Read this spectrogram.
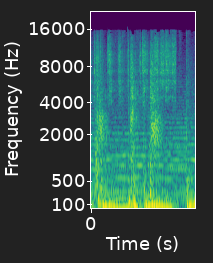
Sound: Royalty free punch SFX

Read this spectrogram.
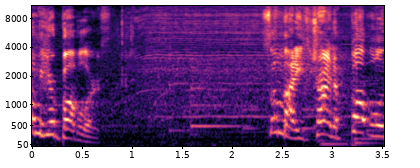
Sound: fan engine humming

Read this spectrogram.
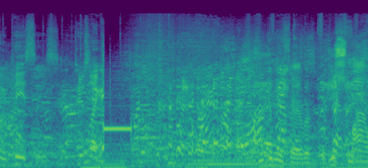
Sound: beep; friends laughing

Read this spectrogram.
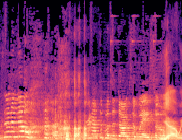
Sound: laughs

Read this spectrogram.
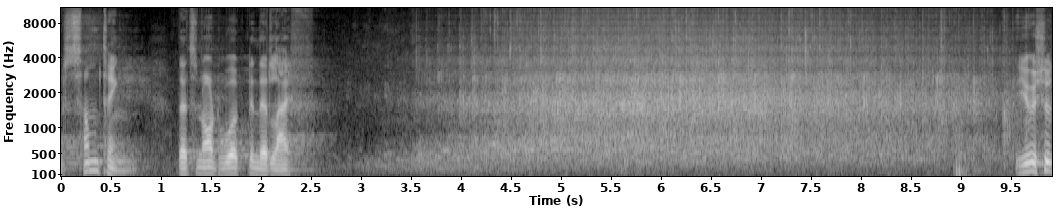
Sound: applause

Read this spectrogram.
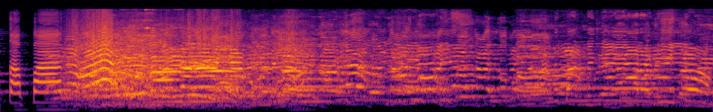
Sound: clamoring

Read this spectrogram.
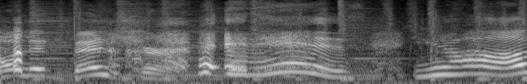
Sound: laughing

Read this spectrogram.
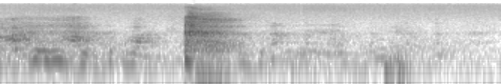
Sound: laughter

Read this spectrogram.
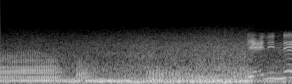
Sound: engine sound

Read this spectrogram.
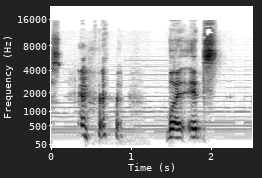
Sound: laughing

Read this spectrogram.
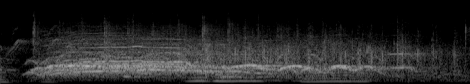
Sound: attendees applauding

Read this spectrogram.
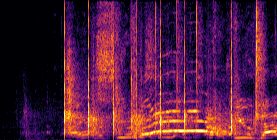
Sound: clapping

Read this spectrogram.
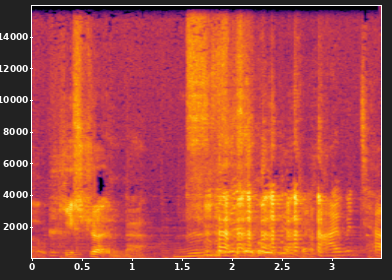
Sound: laughter

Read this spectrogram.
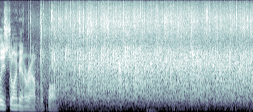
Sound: applauding

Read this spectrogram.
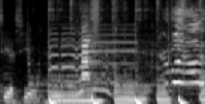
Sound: honk

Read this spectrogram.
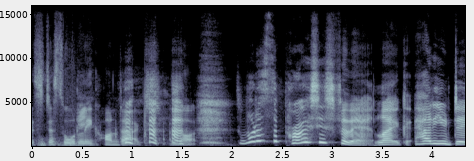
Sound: laughs

